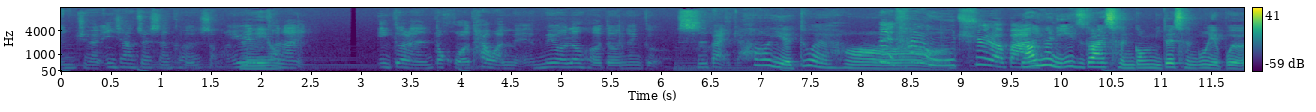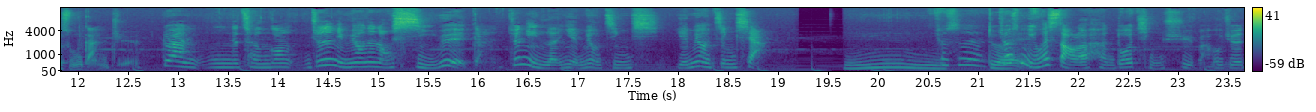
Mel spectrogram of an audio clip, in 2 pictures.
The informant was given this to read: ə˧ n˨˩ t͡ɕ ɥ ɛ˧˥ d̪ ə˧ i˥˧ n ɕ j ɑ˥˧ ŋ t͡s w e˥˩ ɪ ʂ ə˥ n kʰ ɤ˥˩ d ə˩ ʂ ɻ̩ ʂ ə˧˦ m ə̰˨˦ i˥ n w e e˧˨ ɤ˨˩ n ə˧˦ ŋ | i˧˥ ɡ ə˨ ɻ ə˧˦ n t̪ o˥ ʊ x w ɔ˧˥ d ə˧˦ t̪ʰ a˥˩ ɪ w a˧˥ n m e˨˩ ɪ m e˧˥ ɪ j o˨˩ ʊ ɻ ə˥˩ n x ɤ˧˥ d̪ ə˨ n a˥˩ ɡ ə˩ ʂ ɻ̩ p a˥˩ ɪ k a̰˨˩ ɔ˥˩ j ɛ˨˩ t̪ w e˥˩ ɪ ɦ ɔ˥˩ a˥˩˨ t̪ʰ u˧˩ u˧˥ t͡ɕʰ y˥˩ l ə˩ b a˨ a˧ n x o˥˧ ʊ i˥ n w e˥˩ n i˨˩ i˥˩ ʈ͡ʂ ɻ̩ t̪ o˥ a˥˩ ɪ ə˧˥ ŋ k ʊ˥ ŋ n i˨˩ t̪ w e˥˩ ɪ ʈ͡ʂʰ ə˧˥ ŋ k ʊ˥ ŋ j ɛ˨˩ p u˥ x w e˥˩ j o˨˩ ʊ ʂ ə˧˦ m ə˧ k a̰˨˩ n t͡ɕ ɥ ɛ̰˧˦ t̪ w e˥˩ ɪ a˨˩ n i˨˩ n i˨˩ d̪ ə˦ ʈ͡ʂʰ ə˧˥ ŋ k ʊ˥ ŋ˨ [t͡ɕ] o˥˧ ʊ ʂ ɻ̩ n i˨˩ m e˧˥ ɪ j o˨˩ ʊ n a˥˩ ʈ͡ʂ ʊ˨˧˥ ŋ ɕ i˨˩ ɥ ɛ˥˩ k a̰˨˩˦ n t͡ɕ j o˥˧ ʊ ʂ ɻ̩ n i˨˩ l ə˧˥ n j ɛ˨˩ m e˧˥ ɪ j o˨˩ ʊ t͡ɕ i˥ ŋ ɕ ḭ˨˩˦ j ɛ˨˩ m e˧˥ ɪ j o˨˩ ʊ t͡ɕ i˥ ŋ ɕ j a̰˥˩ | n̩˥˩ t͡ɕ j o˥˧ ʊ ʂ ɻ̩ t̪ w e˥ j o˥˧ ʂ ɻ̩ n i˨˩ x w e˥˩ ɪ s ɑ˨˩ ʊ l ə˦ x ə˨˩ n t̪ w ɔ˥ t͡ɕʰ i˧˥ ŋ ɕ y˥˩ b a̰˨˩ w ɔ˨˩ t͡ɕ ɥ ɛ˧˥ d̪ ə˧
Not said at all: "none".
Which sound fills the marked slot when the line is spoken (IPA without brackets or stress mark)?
t͡ɕ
